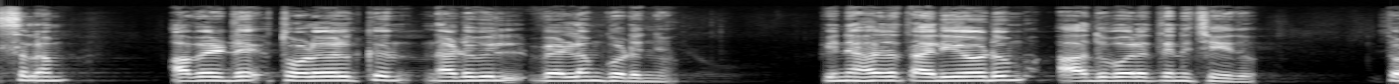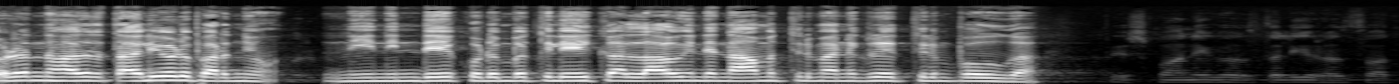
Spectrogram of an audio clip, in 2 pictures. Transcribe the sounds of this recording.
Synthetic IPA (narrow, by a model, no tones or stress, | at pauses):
sɐlɐm | ɐʋɐɾuɽe̞t̪oɭuɣɐɭkɨnɐɽuʋilʋe̞ɭːɐmkoɽɐɲːṵ | pinːe̞ɦɐðɐt̪ɐlijo̞ːɽumɐðupo̞ːlet̪̬ːɐnɨt͡ɕe̞jt̪u | t̪uɽɐrnːɨɦaːðɾɐt̪ɐlijo̞ːɽɨpɐrɐɲːṵ | niːninde̞kuɽumbɐt̪̬ːile̞ːkːɨɐlːaːhuʋinde̞naːmɐt̪ːilumɐnuɡrɨjɐt̪ːilumpo̞ːɣuɣɐ̰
